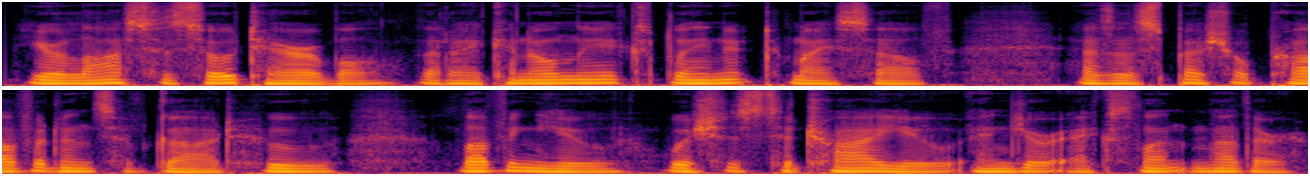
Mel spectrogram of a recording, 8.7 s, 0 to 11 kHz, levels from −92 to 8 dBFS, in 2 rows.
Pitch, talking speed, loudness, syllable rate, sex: 115 Hz, 205 wpm, -17 LUFS, 5.9 syllables/s, male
